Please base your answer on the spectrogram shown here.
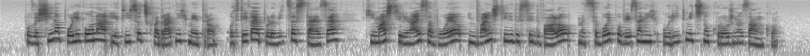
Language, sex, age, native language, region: Slovenian, female, 18-29, Slovenian, Drava region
